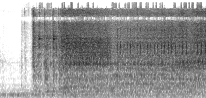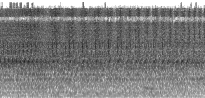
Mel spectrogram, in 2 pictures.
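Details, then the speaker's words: Engine after a new sensor was installed, in gear: it catches, then a fast metallic chatter of about four ticks per second rides over the idle; the same fault persists and it sounds terrible. Finding: loose timing chain rattle. "It ain't dying, but it's still doing the same thing. It sounds terrible."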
